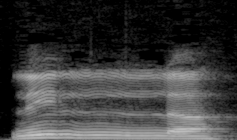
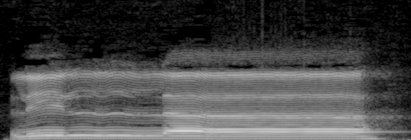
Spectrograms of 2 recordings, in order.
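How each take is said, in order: First: The final vowel is cut short. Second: The final vowel is held for two beats. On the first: The speaker calls it wrong. "Itu tak betul" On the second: The speaker calls it right. "Dia kena wakaf sekurang-kurangnya"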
